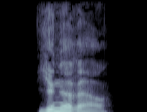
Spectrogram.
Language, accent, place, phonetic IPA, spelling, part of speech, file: German, Germany, Berlin, [ˈjʏŋəʁɐ], jüngerer, adjective, De-jüngerer.ogg
- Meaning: inflection of jung: 1. strong/mixed nominative masculine singular comparative degree 2. strong genitive/dative feminine singular comparative degree 3. strong genitive plural comparative degree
